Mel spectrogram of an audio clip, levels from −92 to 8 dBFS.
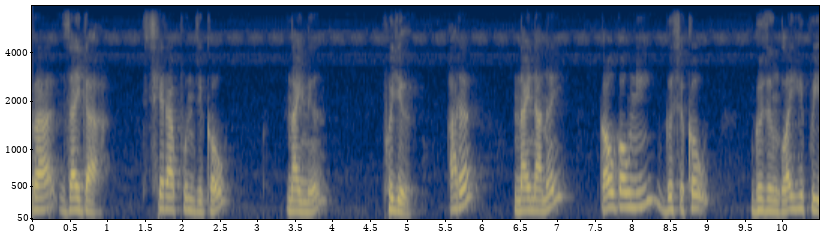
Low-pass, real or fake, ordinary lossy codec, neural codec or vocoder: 7.2 kHz; real; none; none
